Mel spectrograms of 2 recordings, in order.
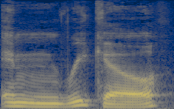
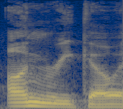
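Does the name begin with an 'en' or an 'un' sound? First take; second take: en; un. First: The name begins with an 'en' sound. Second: The name begins with an 'un' sound. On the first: The speaker calls it right. "Chris actually pronounces this guy's name right" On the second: The speaker calls it wrong. "as Jill calls him"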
